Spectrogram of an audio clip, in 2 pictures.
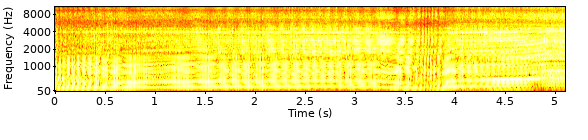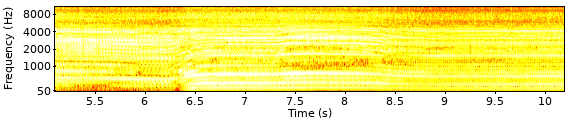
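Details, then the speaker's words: MDS 68 FS Pro four-stroke glow model engine on break-in, warm. High steady scream sags sharply when throttled back, nearly dies, then climbs again. Owner suspects low-speed needle closed or throttle stop mis-set; dies before hitting stop. "So it seems like the low speed is just like closed or something, because anytime I go down it's just like, so I open that low speed up and maybe I've got my throttle stop screw set to open."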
